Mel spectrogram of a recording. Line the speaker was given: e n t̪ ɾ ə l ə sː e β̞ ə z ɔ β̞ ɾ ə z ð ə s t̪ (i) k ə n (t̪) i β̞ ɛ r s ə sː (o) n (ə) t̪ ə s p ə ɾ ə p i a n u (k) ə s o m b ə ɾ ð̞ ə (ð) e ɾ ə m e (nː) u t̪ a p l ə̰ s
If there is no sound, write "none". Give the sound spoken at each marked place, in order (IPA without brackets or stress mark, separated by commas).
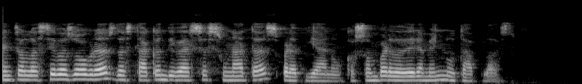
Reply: a, d̪, u, a, k, ð, nː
